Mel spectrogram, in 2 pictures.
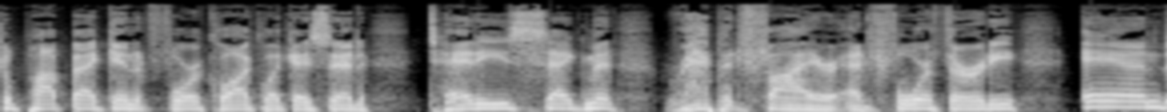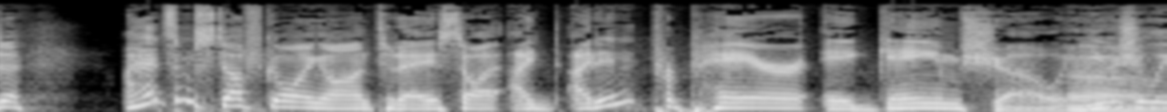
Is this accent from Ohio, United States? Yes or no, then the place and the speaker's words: no; Virginia, United States; I grew up in Virginia. Yeah. I grew up in the D.C. area.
